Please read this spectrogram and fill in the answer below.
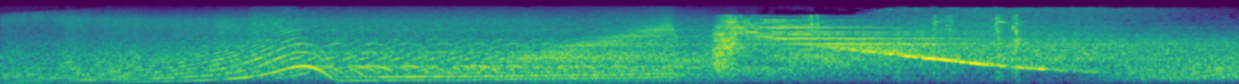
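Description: Electronic music from a darkpsy trance track, beatless: synthesizer tones glide up and down, one rising sharply about a second and a half in, then a sharp hit a little past the middle sets off a long falling sweep.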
